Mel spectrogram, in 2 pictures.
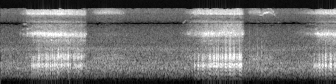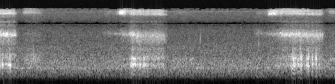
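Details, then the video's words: French Bulldog named FICA asleep, snoring loudly in rhythmic bursts about every two seconds, each a broad rasping snore with a whistling overtone, separated by quiet breathing gaps. "フレンチブルドックのＦＩＣＡ いびきをかいて寝る"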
